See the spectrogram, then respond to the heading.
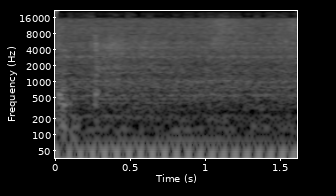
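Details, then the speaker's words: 2005 Honda Acty HA7 4WD kei truck, E07Z 658cc 3-cylinder petrol, 5-speed manual, 36,500 km, just after a cold start with the engine-cold light on; smooth, quiet, even idle with no knocks or misses; healthy. "engine sounds don't tend to come across that well on the on camera but hopefully you can tell that is a a nice quiet Honda three-cylinder engine ticking away"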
